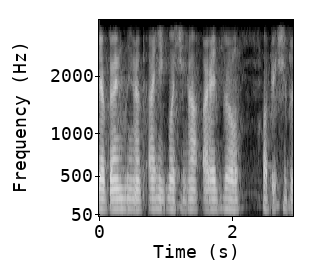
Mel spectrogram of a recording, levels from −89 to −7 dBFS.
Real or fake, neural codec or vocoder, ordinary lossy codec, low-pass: fake; autoencoder, 22.05 kHz, a latent of 192 numbers a frame, VITS, trained on one speaker; none; 3.6 kHz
